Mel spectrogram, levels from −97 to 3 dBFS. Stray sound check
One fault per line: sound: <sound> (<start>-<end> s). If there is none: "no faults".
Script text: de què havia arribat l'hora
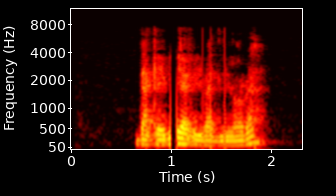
sound: dropout (1.0-1.1 s)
